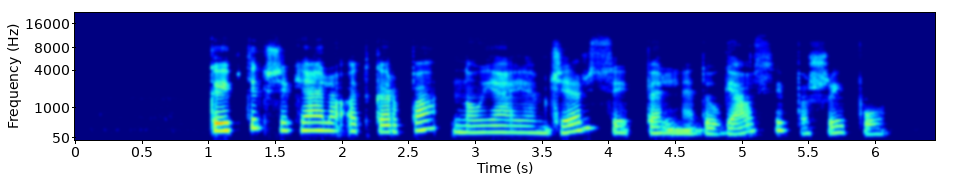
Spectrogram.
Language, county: Lithuanian, Utena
